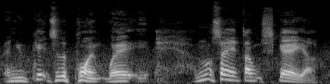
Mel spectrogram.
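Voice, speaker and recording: Fairly high-pitched and expressive, this forty-something London-accented bare-knuckle boxer talks a little fast in a casual gym interview. Hailing from west London and Surrey, he speaks bluntly, repeating words and restarting, over slight background noise.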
